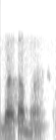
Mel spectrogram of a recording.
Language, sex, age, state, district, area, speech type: Gujarati, male, 30-45, Gujarat, Anand, urban, conversation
